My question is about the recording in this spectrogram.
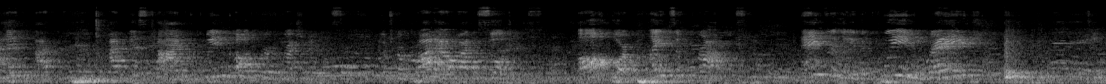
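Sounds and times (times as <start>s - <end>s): several voices talking: 0.0s - 11.0s.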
